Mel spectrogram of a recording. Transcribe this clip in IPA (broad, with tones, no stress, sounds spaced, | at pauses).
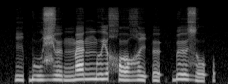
i˧˩ ɓ u˧ ʑ ø˧˩ ŋ͡m æ˥ ŋ͡m ɯ˥ j χ o˧ ʁ i˧ ʔ ø˩˧ ʔ ɓ ø˥˧ z o˩˧ ʔ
